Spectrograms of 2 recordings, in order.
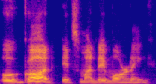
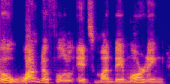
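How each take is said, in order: First: It sounds dismayed and weary. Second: It sounds happy and pleased.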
